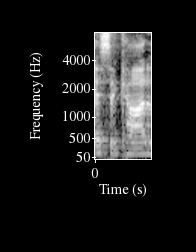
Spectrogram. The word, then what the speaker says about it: Sakata: the exact same way I say Sakata the same way as Paigey as if it rhymes with other similar words like Granada and Armada yeah Camp Granada is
